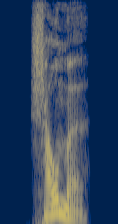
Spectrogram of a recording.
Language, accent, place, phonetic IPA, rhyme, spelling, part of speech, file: German, Germany, Berlin, [ˈʃaʊ̯mə], -aʊ̯mə, Schaume, noun, De-Schaume.ogg
- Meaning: dative of Schaum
